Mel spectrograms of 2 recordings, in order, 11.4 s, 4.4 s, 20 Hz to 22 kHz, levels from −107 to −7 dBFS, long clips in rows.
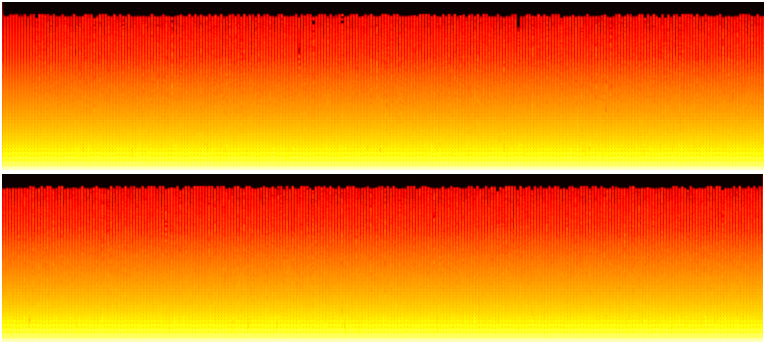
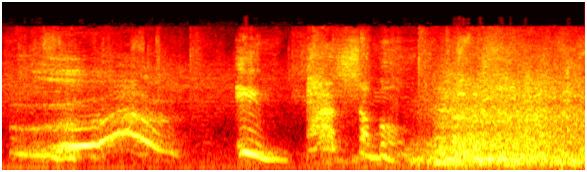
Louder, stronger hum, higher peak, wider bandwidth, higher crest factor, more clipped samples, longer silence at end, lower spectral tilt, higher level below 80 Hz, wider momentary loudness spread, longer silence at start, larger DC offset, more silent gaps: first, -20 LUFS vs -23 LUFS; neither; about the same, -12 dBFS vs -10 dBFS; first, 15 kHz vs 13.5 kHz; second, 6 dB vs 14 dB; neither; about the same, 0 s vs 0 s; first, -6.5 dB/octave vs -3.5 dB/octave; first, -18 dBFS vs -54 dBFS; second, 0 LU vs 11 LU; about the same, 0 s vs 0 s; neither; neither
